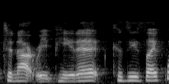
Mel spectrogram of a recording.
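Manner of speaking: ordinary talk, nothing marked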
